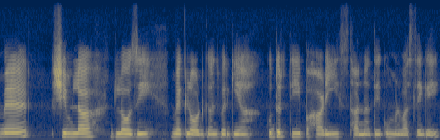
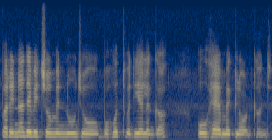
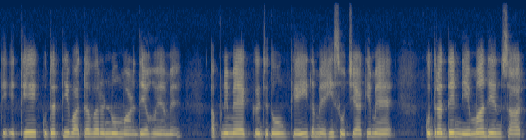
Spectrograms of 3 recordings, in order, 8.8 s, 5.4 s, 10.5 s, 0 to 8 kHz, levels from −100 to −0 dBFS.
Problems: none marked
